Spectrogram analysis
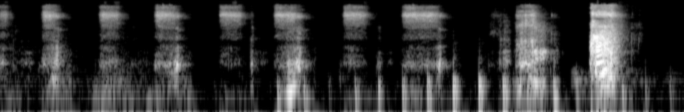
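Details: Dog (Pickle, female) giving a rapid run of about ten harsh, airy coughing hacks ending in louder dry-heaving retches.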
